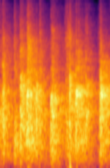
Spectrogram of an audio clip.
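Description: Church congregation clapping and cheering in praise of God, a short burst of scattered handclaps with voices rising over them, close and moderately loud.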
